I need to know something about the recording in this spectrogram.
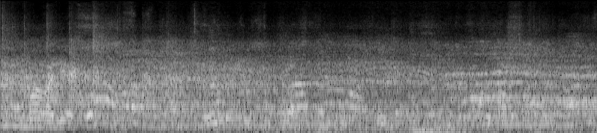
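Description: A crowd of people chatters throughout in a large echoing hall.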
